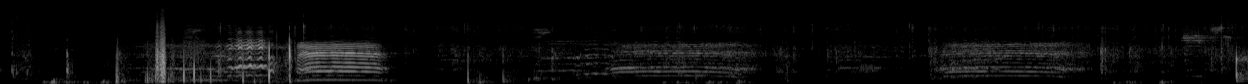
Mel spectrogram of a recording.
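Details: Sheep grazing in a forest: a flock gives long, quavering bleats, a loud one early, then several drawn-out overlapping calls, with sharp clicks and knocks at the start.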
